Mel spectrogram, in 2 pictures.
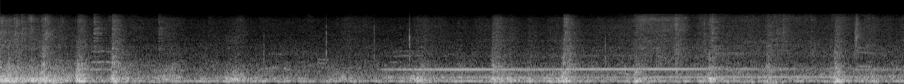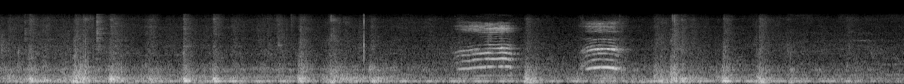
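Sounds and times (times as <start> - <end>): train running rumble: 0.0 - 18.0
steady high whine: 3.7 - 10.1
wheels clacking over rail joints: 4.0 - 17.7.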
